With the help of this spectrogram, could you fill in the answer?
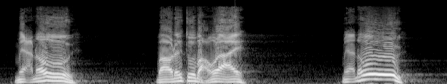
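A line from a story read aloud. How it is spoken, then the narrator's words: Annoyed man calling. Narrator (Vietnamese): ông bực mình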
